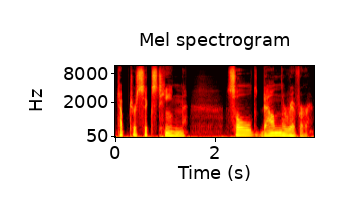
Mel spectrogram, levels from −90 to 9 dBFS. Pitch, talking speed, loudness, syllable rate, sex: 105 Hz, 90 wpm, -19 LUFS, 2.9 syllables/s, male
